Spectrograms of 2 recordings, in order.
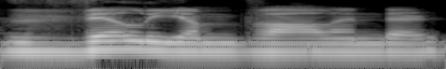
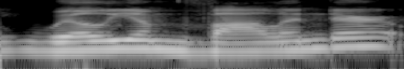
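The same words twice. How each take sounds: First: The name is said with V sounds. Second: The name is said with W sounds.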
